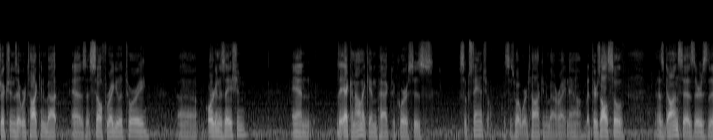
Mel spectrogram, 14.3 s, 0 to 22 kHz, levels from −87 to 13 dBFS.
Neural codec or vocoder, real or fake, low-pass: codec, 24 kHz, 3.1 kbps, DualCodec; fake; 7.2 kHz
